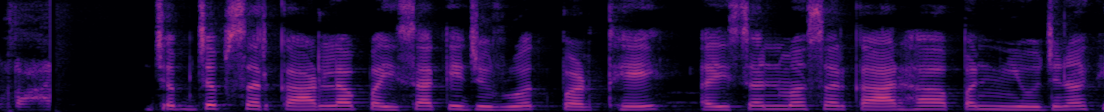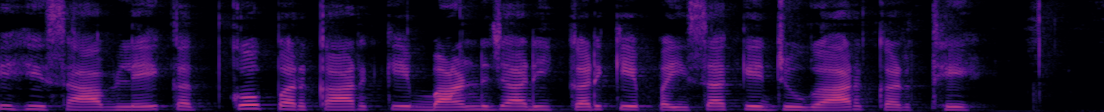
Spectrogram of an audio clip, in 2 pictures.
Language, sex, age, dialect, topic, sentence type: Chhattisgarhi, female, 18-24, Central, banking, statement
